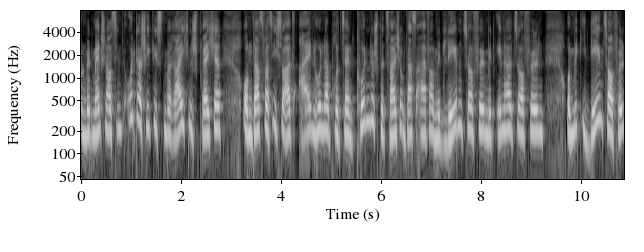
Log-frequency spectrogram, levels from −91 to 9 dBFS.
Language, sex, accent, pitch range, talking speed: German, male, German, 160-195 Hz, 180 wpm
